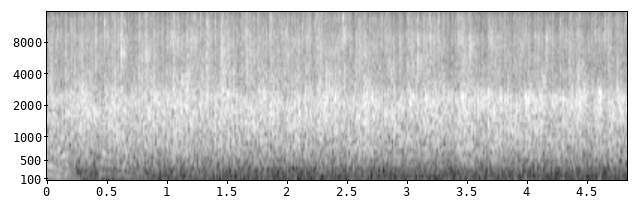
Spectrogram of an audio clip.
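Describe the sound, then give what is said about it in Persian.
Dense crowd applause keeps up at an even loudness for about five seconds, with steady overlapping clapping and no pause. “هر کی پیرو به آن دو خبیث لاابالی نیست یک کف قشنگ بزنه.”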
